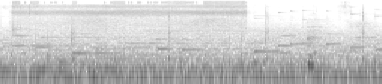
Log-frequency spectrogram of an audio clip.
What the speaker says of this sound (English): And the last step for this makeup look is the setting spray.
